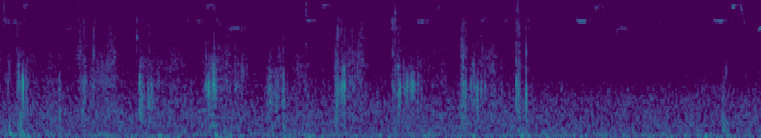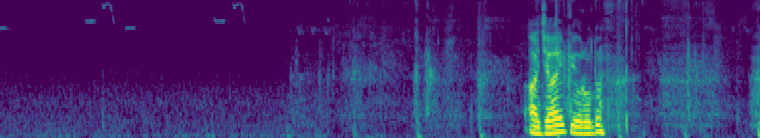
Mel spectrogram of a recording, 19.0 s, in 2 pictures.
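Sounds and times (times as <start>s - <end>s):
small bird chirping: 0.0s - 9.8s
soft footsteps on trail: 0.0s - 9.9s, 10.6s - 19.0s.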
